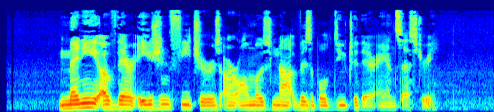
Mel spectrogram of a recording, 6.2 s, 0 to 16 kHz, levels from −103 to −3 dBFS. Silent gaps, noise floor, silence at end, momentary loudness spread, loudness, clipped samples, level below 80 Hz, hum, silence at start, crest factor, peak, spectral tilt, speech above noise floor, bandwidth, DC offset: none; -66 dBFS; 0.75 s; 13 LU; -27 LUFS; under 0.1%; -78 dBFS; none; 0.75 s; 20 dB; -8 dBFS; -4.5 dB/octave; 39 dB; 11.5 kHz; under 0.1%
